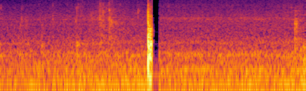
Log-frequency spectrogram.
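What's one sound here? Slices of French toast are set down into a ceramic bowl.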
